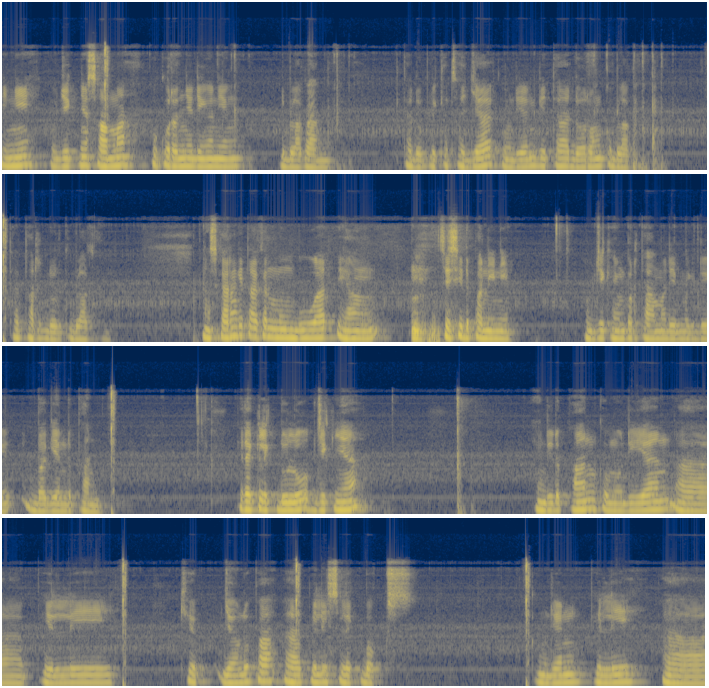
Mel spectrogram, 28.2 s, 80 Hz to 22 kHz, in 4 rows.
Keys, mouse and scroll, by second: 4.5 middle click, 5.2-5.5 scroll down 3, 5.5 middle click, 6.3 g, 7.4 middle click, 8.1-8.5 scroll up 2, 15.1 click, 15.8-18.2 scroll up 2, 18.7 Tab, 22.3 click, 24.0 click, 25.5 middle click, 26.4 click, 27.3 middle click.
